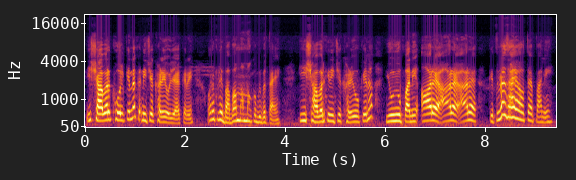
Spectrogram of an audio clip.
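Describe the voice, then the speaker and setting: Outdoors beneath a tree, a woman with a fairly high voice tells a story to young children, animated and constantly asking them questions. The recording is dry.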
